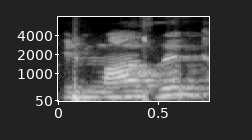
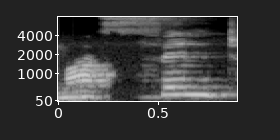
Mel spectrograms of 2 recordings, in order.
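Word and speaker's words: mustn't: ঠিক করে নেব আমরা মাজেন্ট হবে না কিন্তু মাসেন্ট হবে মাসেন্ট সবাই যখন পড়বো দেখো আমরা কিন্তু মাসেন্ট বলছি না আবার মাসেন্টও বলবো না বলবো মাসেন্ট আই মাসেন্ট রাইট আমি অবশ্যই লিখবো না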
